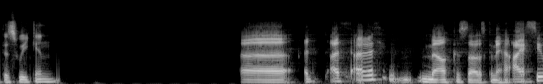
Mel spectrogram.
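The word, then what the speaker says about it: Malchezaar: It's pronounced its ability. That's the thing. Malkazar.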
